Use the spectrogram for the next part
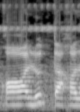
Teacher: ان اللہ واسع علیم وقالوا اتخذ اللہ ولدا اب قالوا اتخذ اللام تا کے ساتھ تشدید کی وجہ سے اٹیچ ہو رہا ہے، جیسے کہ واو کے اوپر کوئی حرکت نہیں، اس لیے ہم واو کو نہیں پڑھیں گے، ہم لام کو تا کے ساتھ اٹیچ کریں گے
